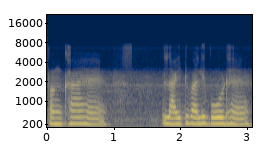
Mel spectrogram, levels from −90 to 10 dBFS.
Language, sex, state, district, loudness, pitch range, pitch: Hindi, female, Uttar Pradesh, Lucknow, -12 LUFS, 210-220 Hz, 215 Hz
